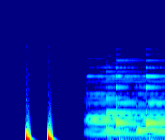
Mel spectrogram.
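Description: Heartbeat sound effect: one low double beat (lub-dub) about half a second in, then soft, sustained keyboard music fades in near the end.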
